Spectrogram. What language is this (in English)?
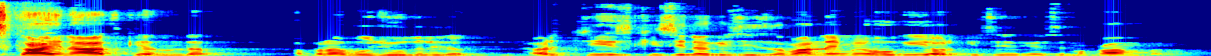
Urdu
